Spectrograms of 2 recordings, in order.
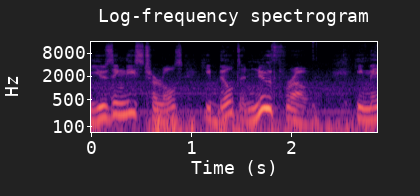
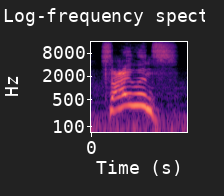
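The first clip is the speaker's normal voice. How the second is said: sharp, high, loud bark of a king; one furious royal bark for silence; barked command; 11 semitones higher, 4 dB louder than usual. A narrator's reading. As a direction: bark it down at him like a tyrant. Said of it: "the king of the turtles barked back".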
